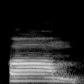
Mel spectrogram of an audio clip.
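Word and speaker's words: comb: দেন রয়েছে কম, কম অর্থাৎ চিরুনি, যে চিরুনি দিয়ে আমরা মাথার চুল আঁচড়াই, এই চিরুনি। এই কমের শেষে কিন্তু বি রয়েছে, এই বিটি কিন্তু সাইলেন্ট বি, আমাদের এটি খেয়াল রাখতে হবে, উচ্চারণ হবে কম, কম অর্থ চিরুনি।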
